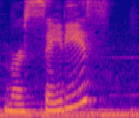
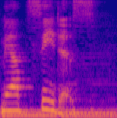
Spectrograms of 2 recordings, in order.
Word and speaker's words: Mercedes: in Germany um so most Americans call this Mercedes in German we pronounce it Mercedes so Mercedes versus Mercedes merus matus so it's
